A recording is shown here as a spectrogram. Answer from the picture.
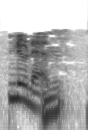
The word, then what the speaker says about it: Nunes: Nunes.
